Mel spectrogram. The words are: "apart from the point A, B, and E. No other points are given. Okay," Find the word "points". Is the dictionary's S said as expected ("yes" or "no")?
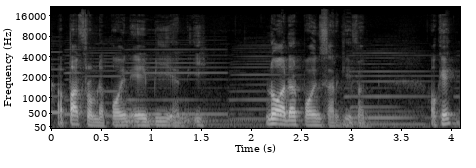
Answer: yes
